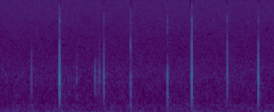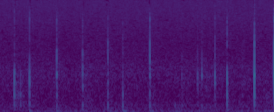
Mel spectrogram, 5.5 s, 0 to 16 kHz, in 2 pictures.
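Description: Long pointed nails tap and scratch on the glossy paper front cover of a thick paperback novel, Lady Midnight, with a solid block of pages. About 20 quiet, sharp clicking taps come at an irregular pace, each dying away almost instantly. Faint scratching fills the gaps between them.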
